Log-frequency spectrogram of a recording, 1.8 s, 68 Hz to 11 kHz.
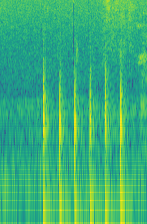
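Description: Six evenly spaced knocks on a door in the game 60 Seconds, firm dull thuds at a steady quick rhythm, close and clear with no speech over them.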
